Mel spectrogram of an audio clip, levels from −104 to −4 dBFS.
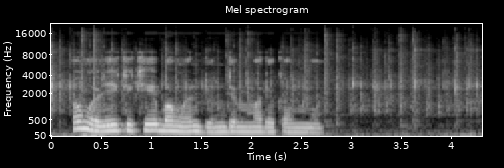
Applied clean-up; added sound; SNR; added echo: none; Typing; 16 dB; none.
